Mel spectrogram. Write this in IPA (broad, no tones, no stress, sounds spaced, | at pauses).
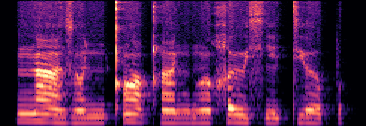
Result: ŋ ã z ɔ̃ ɲ kʼ ɔ̃ qʰ ɛ̃ ŋ ɡ õ χ ɯ sʲ ẽ tʲ ɤ p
